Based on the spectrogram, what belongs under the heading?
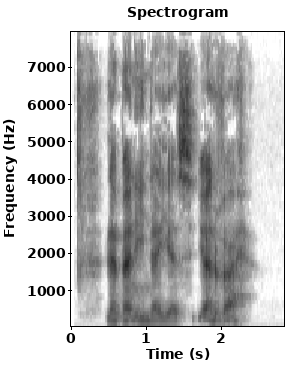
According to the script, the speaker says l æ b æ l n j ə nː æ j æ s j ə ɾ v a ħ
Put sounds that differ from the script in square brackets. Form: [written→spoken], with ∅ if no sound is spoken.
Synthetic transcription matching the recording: l æ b æ [l→∅] n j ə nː æ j æ s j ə ɾ v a ħ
